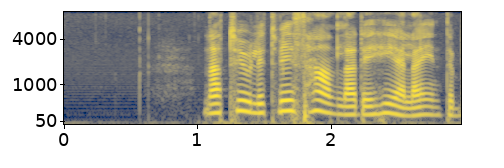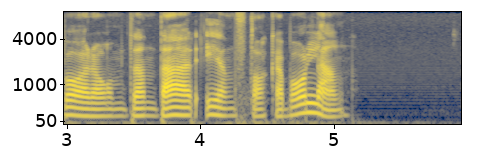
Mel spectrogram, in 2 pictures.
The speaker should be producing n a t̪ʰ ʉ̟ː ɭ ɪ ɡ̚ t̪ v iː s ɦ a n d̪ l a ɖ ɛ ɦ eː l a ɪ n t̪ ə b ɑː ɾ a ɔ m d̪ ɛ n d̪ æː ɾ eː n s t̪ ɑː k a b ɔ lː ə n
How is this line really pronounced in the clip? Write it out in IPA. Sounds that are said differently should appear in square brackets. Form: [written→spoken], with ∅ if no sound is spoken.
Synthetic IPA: n a t̪ʰ ʉ̟ː ɭ ɪ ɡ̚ t̪ v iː s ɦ a n d̪ l a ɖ ɛ ɦ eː l a ɪ n t̪ ə b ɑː ɾ a ɔ m d̪ ɛ n d̪ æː ɾ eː n s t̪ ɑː k a b ɔ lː ə n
